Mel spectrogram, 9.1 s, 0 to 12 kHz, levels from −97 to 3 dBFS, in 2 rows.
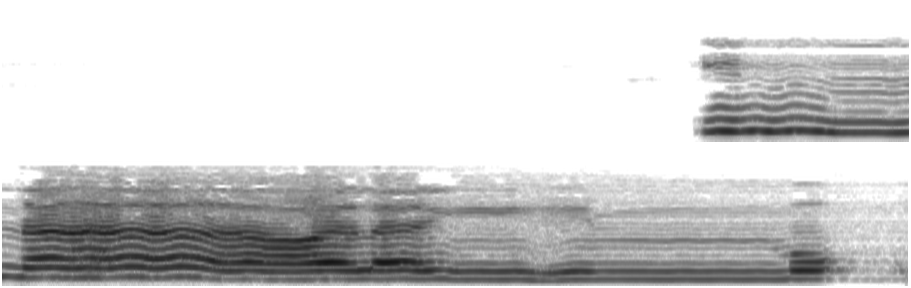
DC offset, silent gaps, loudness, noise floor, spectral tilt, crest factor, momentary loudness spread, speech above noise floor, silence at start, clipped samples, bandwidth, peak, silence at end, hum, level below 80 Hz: under 0.1%; none; -16 LUFS; under -90 dBFS; -7 dB/octave; 16 dB; 19 LU; over 74 dB; 3.5 s; under 0.1%; 6 kHz; -4 dBFS; 0.35 s; none; -86 dBFS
